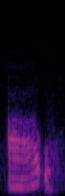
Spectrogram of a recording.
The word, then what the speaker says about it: आऊ: हो अनि फेरि अर्को शब्द पनि उच्चारण गरौँ, आऊ। आऊ हो, आऊ भन्ने, आऊ भन्ने है, आऊ। किनभने ऊको माथि के छ? चन्द्रबिन्दु दिएको छ, त्यसैले हामीले आऊ भनेर उच्चारण गर्ने है।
